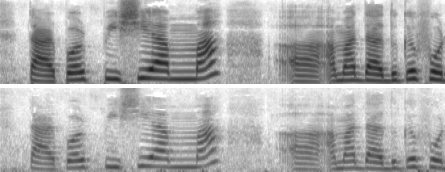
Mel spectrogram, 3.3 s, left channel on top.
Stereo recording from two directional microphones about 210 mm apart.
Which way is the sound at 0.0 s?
45° left (ahead or behind).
